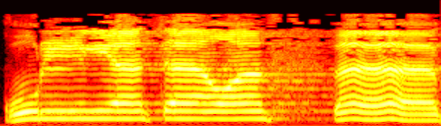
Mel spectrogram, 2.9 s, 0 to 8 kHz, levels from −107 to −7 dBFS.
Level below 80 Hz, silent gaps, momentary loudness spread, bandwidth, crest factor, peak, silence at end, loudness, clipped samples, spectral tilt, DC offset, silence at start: -72 dBFS; none; 8 LU; 5.8 kHz; 14 dB; -2 dBFS; 0 s; -14 LUFS; under 0.1%; -9 dB/octave; under 0.1%; 0.05 s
